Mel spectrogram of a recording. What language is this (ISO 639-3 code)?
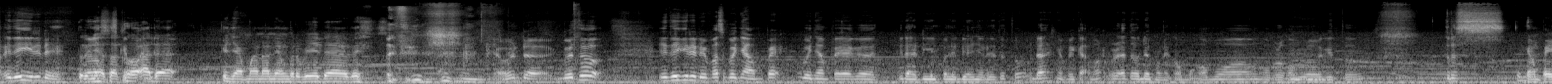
ind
